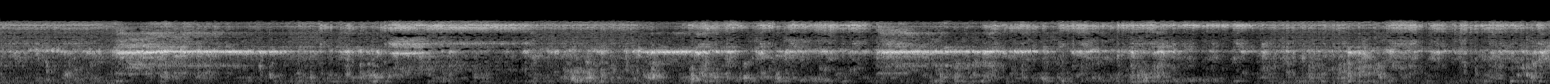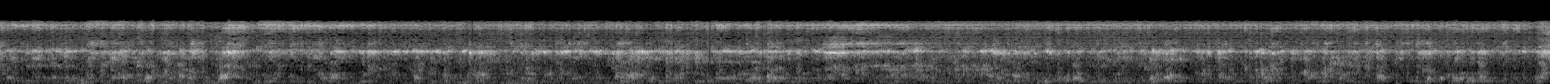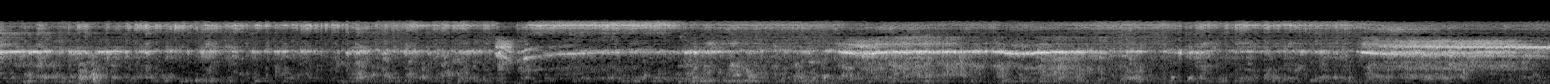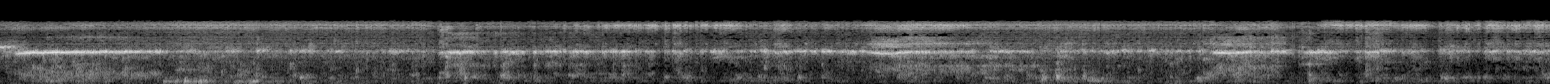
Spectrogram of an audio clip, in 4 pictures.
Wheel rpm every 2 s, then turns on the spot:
230, 230, 230, 230, 230, 230, 230, 230, 230, 230, 230, 230, 230, 230, 230, 230, 230, 220, 210, 230, 230, 230, 220, 230, 230, 230, 230, 230, 230, 230, 230.
none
